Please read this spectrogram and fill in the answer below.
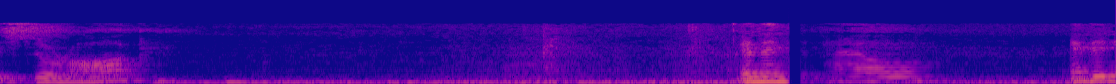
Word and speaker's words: Surak: and then in Enterprise they pronounced it Surak.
